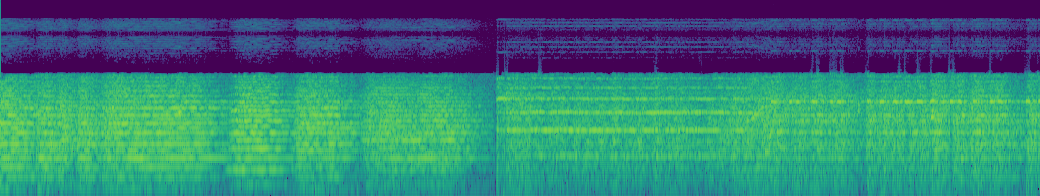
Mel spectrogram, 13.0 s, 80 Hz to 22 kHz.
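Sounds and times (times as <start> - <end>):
brass music: 0.0 - 13.0
old film soundtrack noise: 6.1 - 13.0.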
